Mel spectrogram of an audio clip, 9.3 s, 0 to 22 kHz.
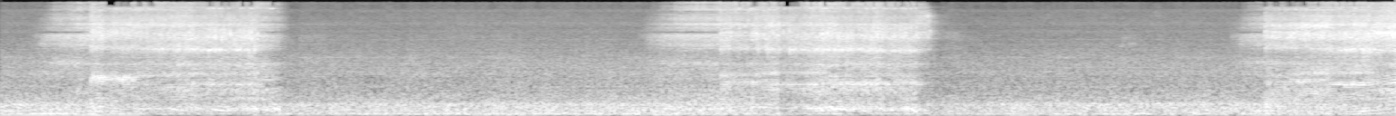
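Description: Loud, harsh rattling snores on each breath in, about 15 a minute, with quieter breathing out between them.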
